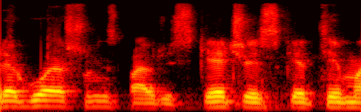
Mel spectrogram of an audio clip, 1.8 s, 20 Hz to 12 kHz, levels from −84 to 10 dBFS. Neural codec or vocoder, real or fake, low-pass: none; real; 10.8 kHz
